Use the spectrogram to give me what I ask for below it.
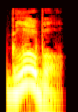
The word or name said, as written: global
